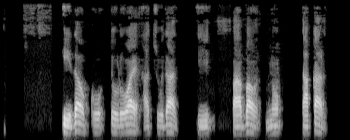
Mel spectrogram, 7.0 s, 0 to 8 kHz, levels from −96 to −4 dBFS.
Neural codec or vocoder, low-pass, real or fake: none; 7.2 kHz; real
